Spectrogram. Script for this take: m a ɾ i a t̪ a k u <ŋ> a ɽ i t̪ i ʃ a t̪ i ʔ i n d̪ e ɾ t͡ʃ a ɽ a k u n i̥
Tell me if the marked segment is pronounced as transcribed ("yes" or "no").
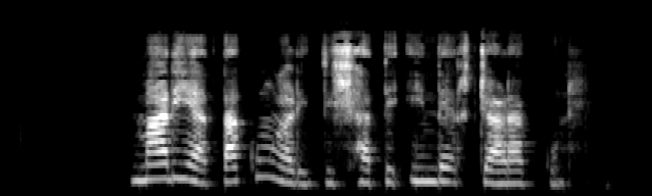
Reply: yes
